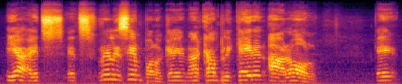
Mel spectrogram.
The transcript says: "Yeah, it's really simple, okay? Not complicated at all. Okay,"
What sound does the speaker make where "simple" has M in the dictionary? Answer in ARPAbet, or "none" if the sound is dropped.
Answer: M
